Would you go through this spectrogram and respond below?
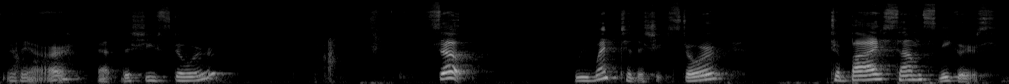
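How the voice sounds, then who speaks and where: A woman reading a children's picture book aloud, with expressive delivery and little asides to the listener. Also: fairly low pitch, drawn-out words, long pauses. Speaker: storybook reader.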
